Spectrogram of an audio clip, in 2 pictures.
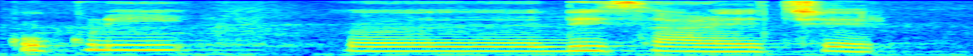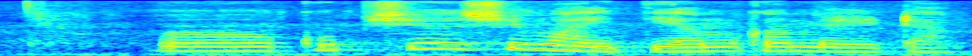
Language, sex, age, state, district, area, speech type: Goan Konkani, female, 30-45, Goa, Salcete, urban, spontaneous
